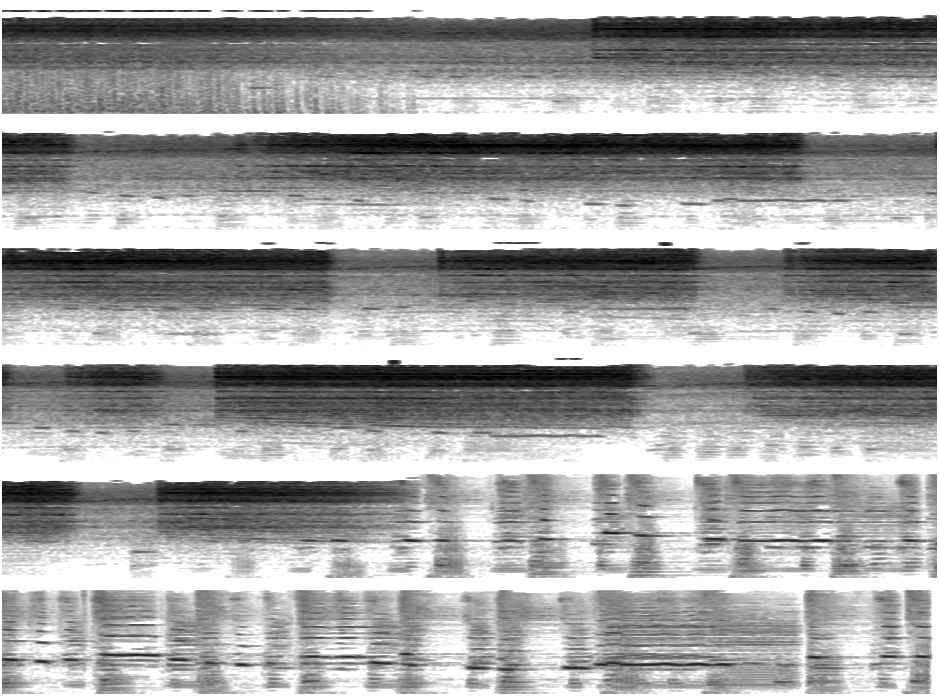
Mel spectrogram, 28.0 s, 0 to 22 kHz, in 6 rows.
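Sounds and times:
angle grinder grinding stone: 0:00.0 - 0:20.9.

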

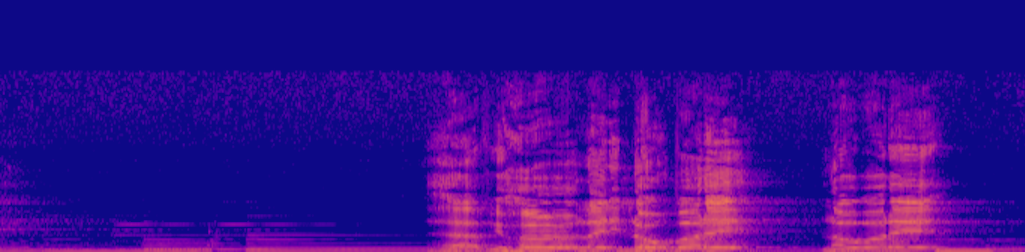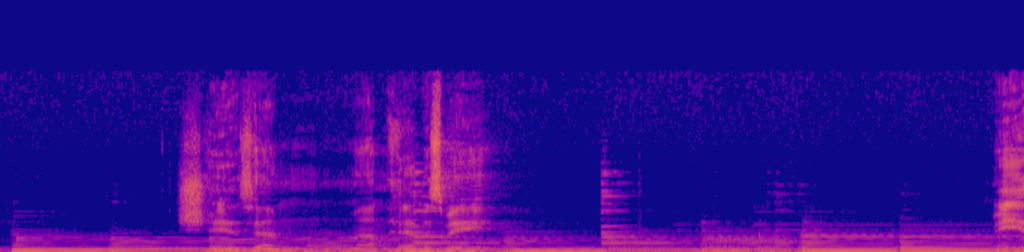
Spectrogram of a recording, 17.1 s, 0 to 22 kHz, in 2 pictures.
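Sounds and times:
electric guitar: 0:00.0 - 0:17.0
electric bass: 0:08.0 - 0:17.0.

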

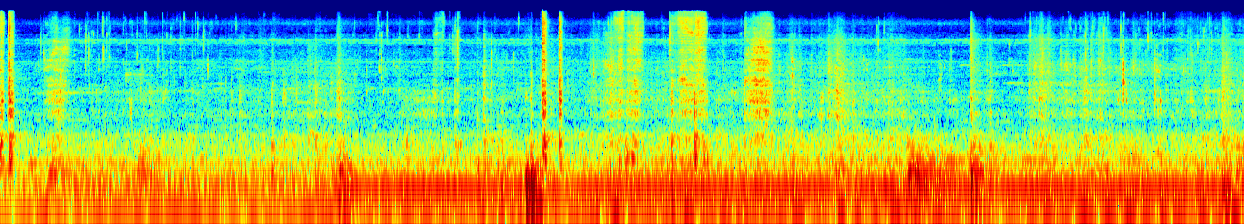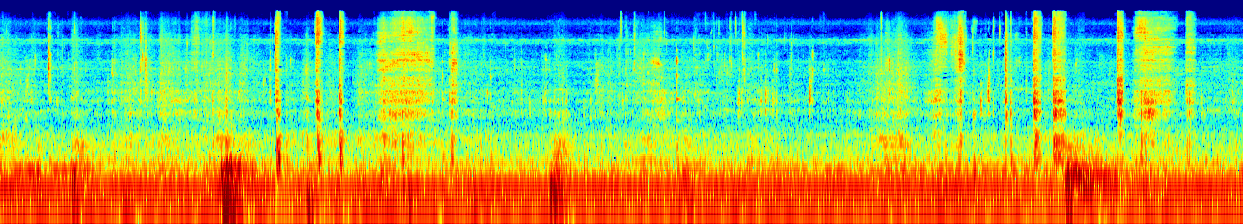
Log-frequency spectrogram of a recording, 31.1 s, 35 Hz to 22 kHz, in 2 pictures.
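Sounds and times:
steady low hum: 0:00.0 - 0:31.0
wet chewing and smacking: 0:13.6 - 0:30.6.

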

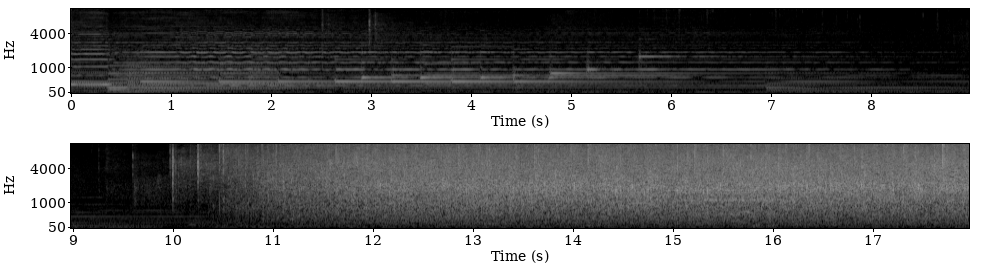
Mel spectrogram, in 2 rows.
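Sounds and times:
audience applause: 0:09.9 - 0:17.9.

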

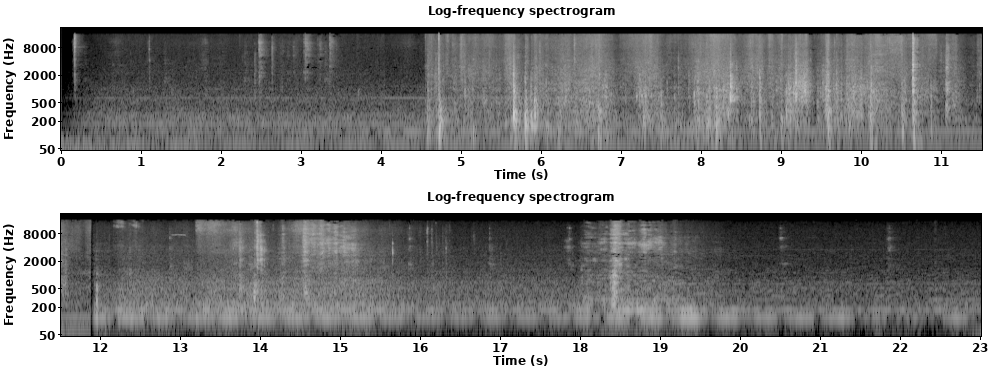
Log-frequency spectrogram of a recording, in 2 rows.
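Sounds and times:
faint steady hum: 0:00.0 - 0:23.0
rummaging in cardboard box: 0:04.6 - 0:11.8.

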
